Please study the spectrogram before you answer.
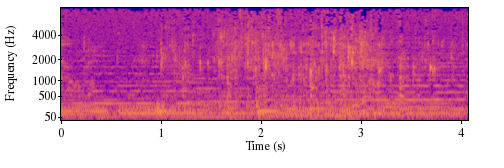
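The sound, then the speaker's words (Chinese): Water pours steadily to wet a towel, a continuous splashing trickle that runs for about four seconds without any talk. “水来了，水来了，毛巾先弄湿了再扭干。”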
